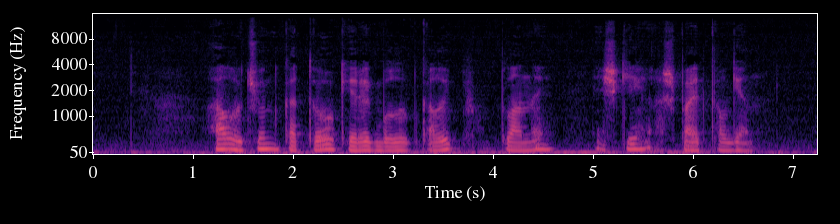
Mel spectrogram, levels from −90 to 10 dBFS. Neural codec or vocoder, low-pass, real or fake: vocoder, 44.1 kHz, 128 mel bands, Pupu-Vocoder; 14.4 kHz; fake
